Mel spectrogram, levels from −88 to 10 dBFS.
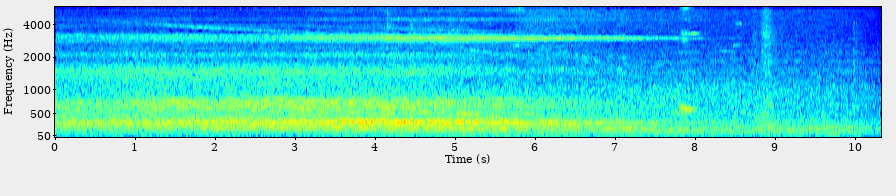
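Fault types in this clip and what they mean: Aliasing: The rate was lowered without filtering first. Energy above 6 kHz folds back to unrelated frequencies. This fits a drop from 44.1 kHz to 12 kHz. The folded content sits about 20 dB below the sound. The spectrum runs hard up to 6 kHz.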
